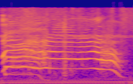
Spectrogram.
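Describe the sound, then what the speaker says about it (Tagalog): A person screams suddenly, one loud sustained cry lasting about a second before dropping off, close and alone. "Bakit ka kasi biglang sumigaw?"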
